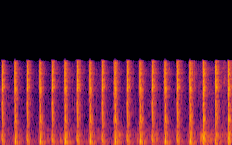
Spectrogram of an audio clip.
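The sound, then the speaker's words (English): A rubber transfer case shifter boot with a single nipple, a car part, being handled, giving about nineteen sharp, evenly spaced squeezing beats at a quick steady rhythm, fairly loud, with no voices. “Transfer case shifter boot with single nipple.”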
